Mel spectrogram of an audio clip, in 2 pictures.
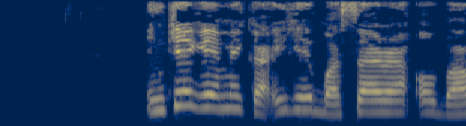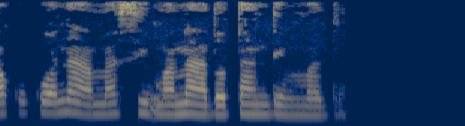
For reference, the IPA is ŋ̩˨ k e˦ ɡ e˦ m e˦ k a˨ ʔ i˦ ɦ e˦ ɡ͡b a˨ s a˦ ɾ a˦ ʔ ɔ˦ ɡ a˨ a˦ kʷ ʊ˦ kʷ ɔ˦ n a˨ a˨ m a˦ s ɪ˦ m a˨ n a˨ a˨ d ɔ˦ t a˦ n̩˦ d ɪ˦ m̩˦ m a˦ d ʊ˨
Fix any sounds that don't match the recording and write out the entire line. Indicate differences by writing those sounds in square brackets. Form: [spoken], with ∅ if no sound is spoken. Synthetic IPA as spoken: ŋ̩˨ k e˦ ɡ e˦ m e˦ k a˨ ʔ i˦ ɦ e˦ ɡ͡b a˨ s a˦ ɾ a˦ ʔ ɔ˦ [b] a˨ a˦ kʷ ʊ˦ kʷ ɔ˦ n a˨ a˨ m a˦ s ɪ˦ m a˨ n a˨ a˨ d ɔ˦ t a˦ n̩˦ d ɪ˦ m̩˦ m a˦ d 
